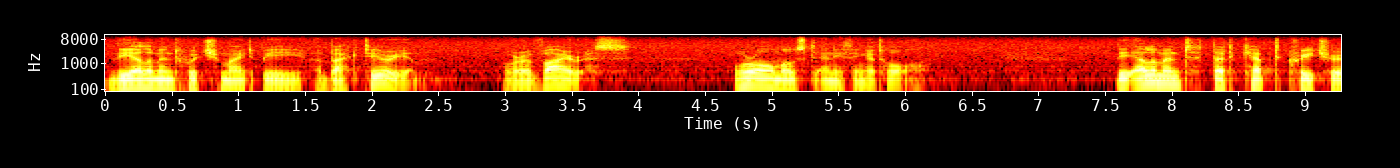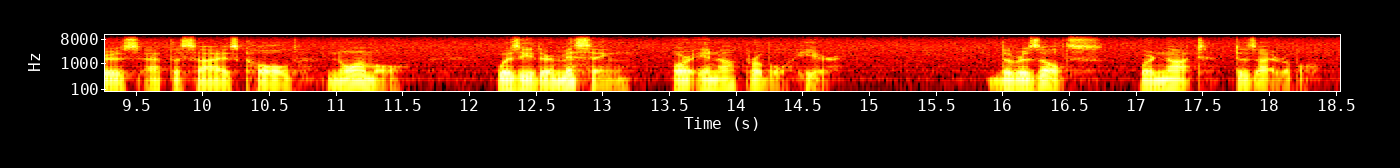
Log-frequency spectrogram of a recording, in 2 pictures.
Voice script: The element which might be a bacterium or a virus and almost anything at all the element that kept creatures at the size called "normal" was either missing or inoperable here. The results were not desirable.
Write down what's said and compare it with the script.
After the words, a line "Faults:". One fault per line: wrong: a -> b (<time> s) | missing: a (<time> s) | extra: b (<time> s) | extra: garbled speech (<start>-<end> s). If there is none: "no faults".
The element which might be a bacterium or a virus or almost anything at all the element that kept creatures at the size called "normal" was either missing or inoperable here. The results were not desirable.
Faults:
wrong: and -> or (4.7 s)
